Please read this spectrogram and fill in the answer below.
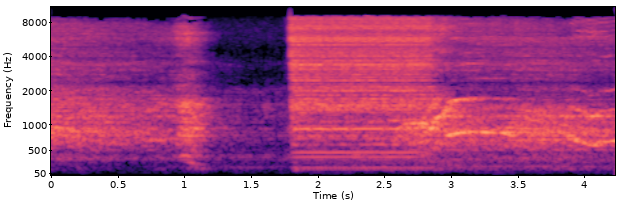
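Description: Game-show losing buzzer: after a brief hush, a flat buzz starts suddenly about halfway through and lasts about a second, signalling that the price is wrong. It is followed by a voice that rises and falls in pitch. The sound is heard through a TV speaker.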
